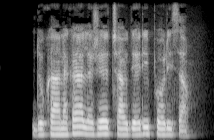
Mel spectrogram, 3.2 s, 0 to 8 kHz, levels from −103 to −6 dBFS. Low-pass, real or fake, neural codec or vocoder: 7.2 kHz; real; none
